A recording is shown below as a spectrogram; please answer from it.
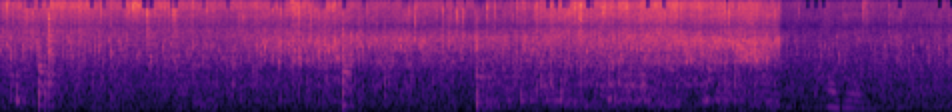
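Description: Garlic fries in oil with popped mustard seeds, making a bright, steady sizzle close by with a few sharp crackles and pops, settling into a quieter hiss at the end.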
